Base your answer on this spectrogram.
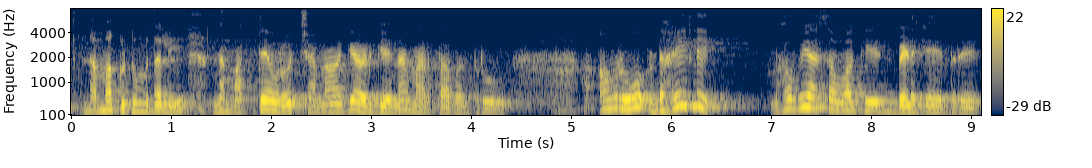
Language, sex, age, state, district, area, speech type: Kannada, female, 30-45, Karnataka, Hassan, rural, spontaneous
